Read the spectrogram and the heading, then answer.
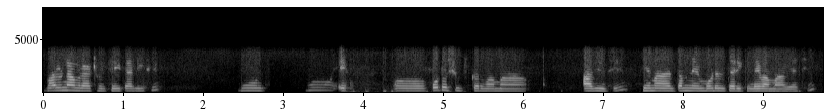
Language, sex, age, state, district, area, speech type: Gujarati, female, 18-30, Gujarat, Rajkot, rural, conversation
